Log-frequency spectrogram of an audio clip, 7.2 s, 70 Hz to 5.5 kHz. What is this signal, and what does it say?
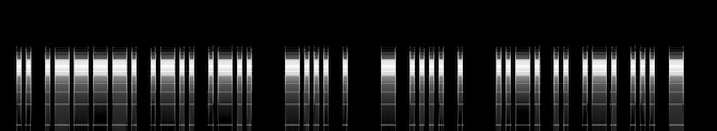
Morse code, heard as a keyed tone, about 25 wpm, 600 Hz. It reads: I'LL BE THE FIRST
